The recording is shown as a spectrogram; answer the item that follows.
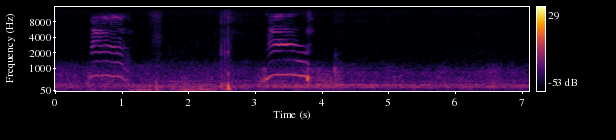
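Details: Two drawn-out meows, roughly three seconds apart, from a black female rescued stray kitten that has turned clingy and playful, kept in a warehouse; sharp knocks between calls and a low mechanical hum beneath.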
